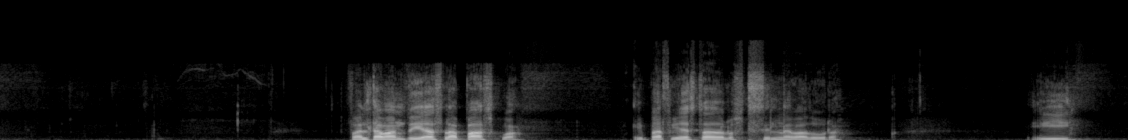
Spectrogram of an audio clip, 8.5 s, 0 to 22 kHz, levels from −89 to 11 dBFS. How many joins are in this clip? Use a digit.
4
